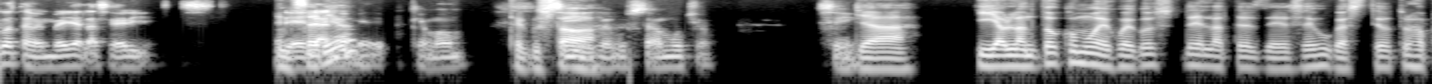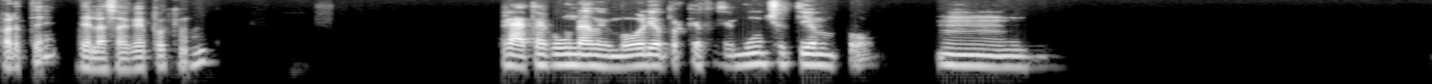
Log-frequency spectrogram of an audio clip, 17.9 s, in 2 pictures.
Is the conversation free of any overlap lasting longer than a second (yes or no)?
yes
